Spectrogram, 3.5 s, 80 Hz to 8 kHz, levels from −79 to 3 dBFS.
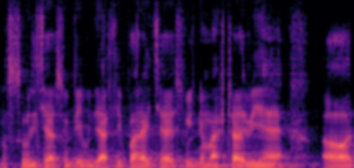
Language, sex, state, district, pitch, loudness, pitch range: Maithili, male, Bihar, Samastipur, 110 Hz, -24 LUFS, 110-115 Hz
